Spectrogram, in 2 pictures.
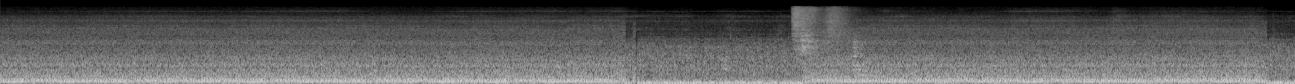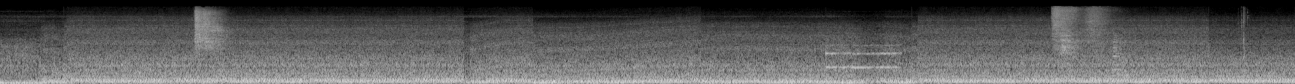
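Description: A truck's diesel engine rumbles steadily and revs as it manoeuvres.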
